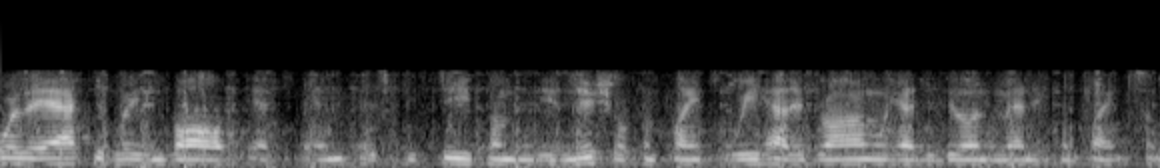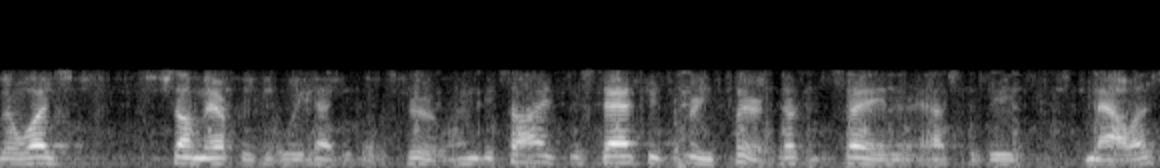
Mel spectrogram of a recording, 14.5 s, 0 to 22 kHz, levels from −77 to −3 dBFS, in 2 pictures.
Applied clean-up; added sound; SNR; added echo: neural separator model SepFormer DNS4.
